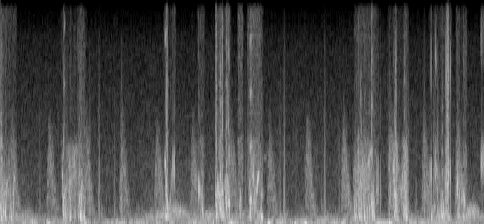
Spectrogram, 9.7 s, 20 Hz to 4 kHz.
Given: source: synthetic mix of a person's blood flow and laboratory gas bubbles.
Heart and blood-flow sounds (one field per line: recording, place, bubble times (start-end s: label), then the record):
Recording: Doppler ultrasound of blood flow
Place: subclavian vein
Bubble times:
0.00-0.32 s: bubbles
1.21-1.73 s: bubbles
3.25-3.51 s: bubbles
3.94-4.09 s: bubbles
4.30-4.62 s: bubbles
4.74-4.86 s: bubbles
4.94-5.27 s: bubbles
7.05-7.58 s: bubbles
7.75-8.17 s: bubbles
8.57-9.04 s: bubbles
9.10-9.34 s: bubbles
9.60-9.69 s: bubbles
From the record:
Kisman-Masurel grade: 233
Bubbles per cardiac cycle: several, 3 to 8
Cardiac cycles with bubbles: 50 to 99%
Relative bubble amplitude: loud (0.450 to 0.775)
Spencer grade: 3 (all of the cardiac periods contain showers or single bubble signals, but not dominating or overriding the cardiac motion signals)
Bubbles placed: anywhere in the cardiac cycle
